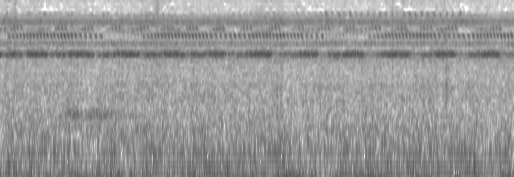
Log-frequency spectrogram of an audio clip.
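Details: Dense cricket chorus with several overlapping continuous trills at different pitches, a lower ringing tone swelling in short pulses, and a soft background hiss.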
